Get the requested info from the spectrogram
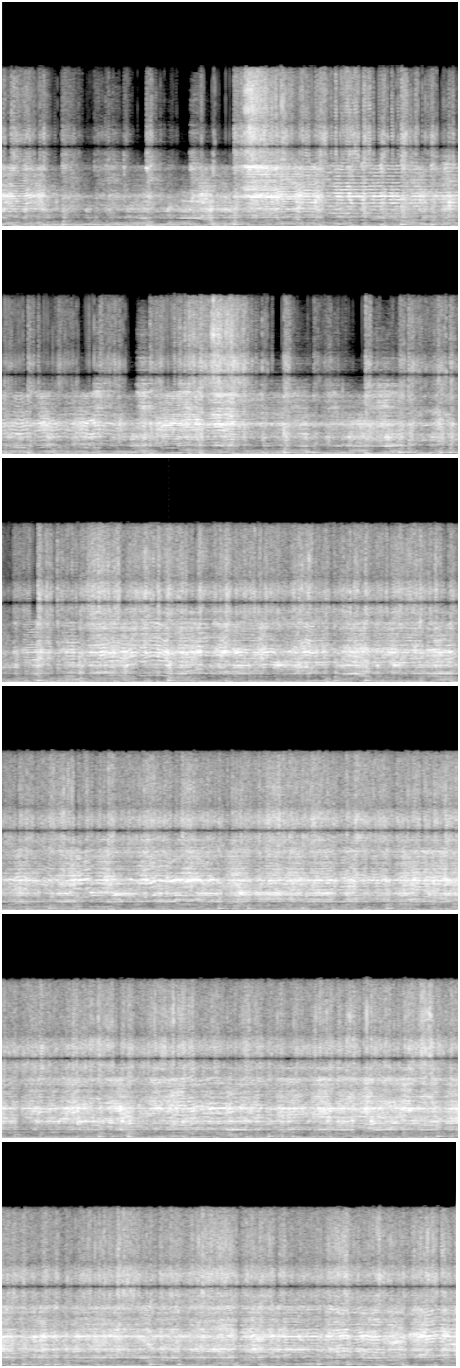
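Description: A rock band playing live: electric guitars, bass and drum kit, loud and steady throughout.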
